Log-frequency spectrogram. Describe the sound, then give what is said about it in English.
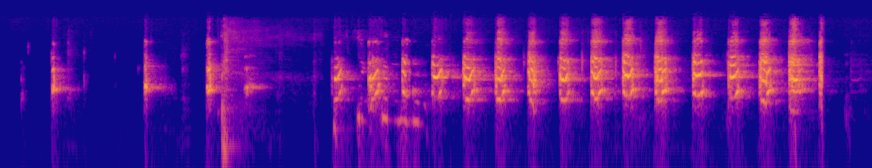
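A voice imitates a turkey call: a few separate yelping notes, then a long, rapid, evenly paced run of many sharp, throaty yelps that ends abruptly. “So here we go. We're going to go to turkey call.”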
